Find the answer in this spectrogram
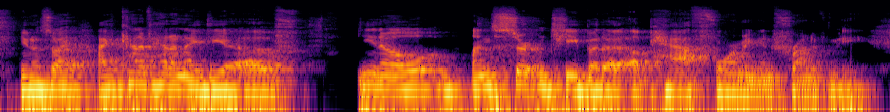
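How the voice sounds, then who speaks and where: A man with an American accent talks at a moderate pace and a medium pitch with ordinary pitch variation. His loudness stays very even, and audible room echo is present. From Ohio, US Midwest. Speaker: yoga teacher and former family doctor. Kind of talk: interview conversation. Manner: halting, many repeated words.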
